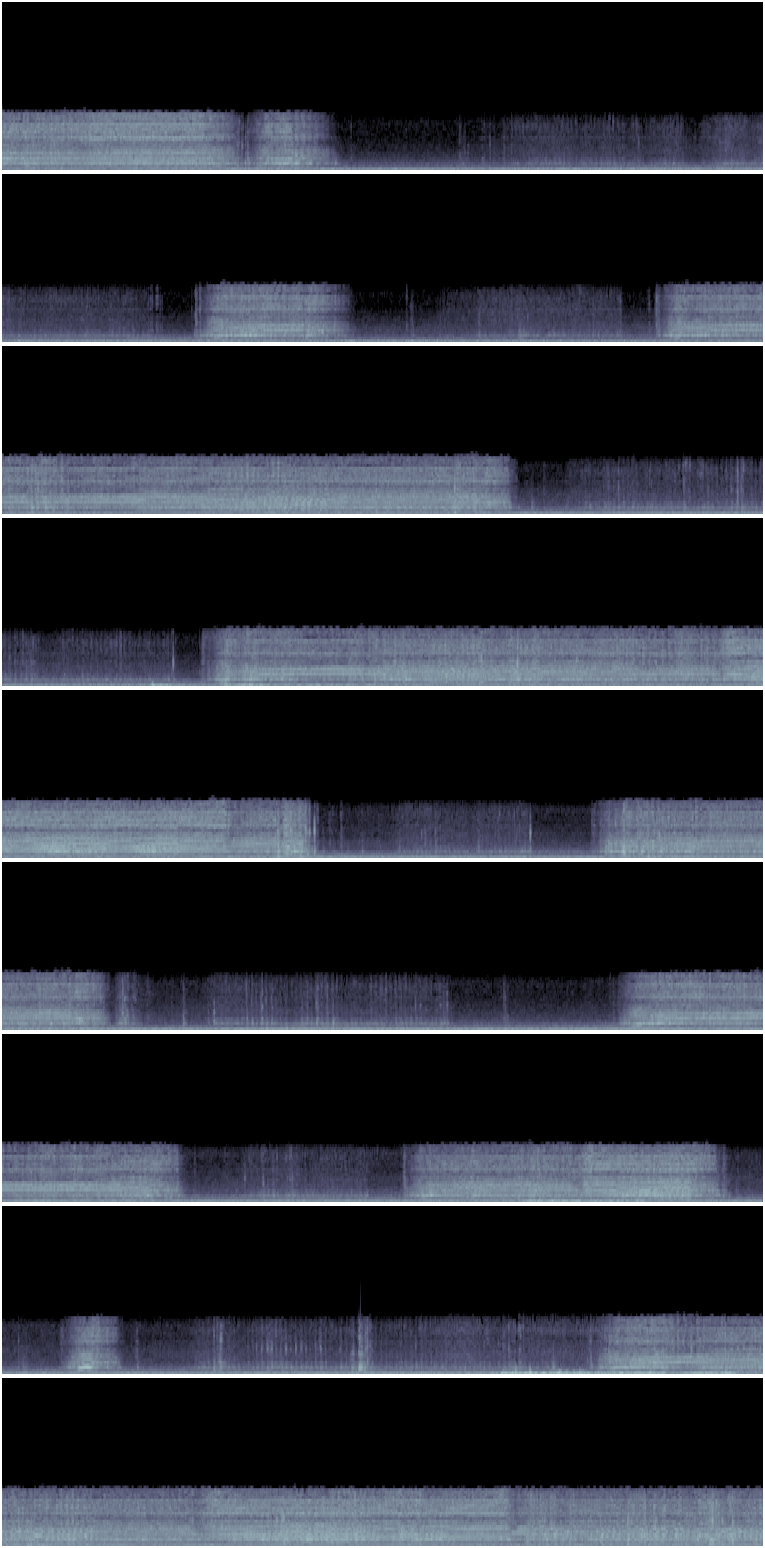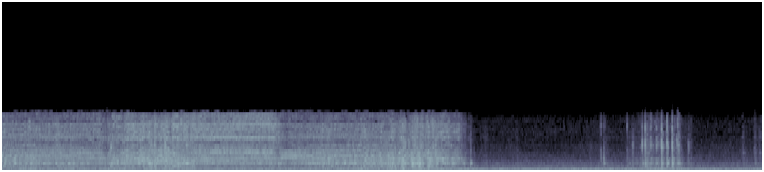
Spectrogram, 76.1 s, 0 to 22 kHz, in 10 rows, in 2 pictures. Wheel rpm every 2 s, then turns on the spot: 150, 30, 10, 20, 30, 40, 20, 130, 160, 150, 30, 10, 80, 160, 160, 160, 130, 20, 120, 60, 20, 10, 130, 90, 30, 150, 50, 20, 20, 60, 160, 160, 160, 160, 160, 160, 60, 20.
6-8 20-24 34-36 38-42 52-58 72-76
